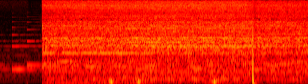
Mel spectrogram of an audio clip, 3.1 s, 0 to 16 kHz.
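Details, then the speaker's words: Haier HW60 washing machine after drum bearing replacement: spin is a steady, even hum and motor whine with no rhythmic knocking; knock on spin is gone. "и все звук прошел перестала стучать"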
